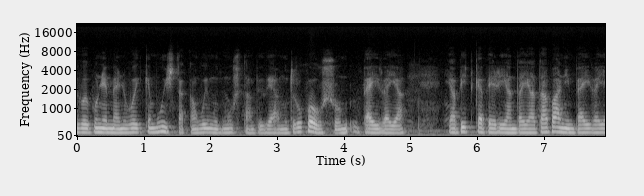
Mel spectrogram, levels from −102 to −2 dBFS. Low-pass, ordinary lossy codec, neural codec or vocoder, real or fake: 19.8 kHz; none; none; real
